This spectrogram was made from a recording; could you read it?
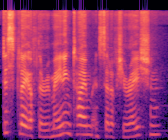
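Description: A woman narrates a scripted screencast in a measured, instructional way. Her voice is fairly high and distinctly bright. A faint layer of noise sits behind the voice-over. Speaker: tutorial narrator.

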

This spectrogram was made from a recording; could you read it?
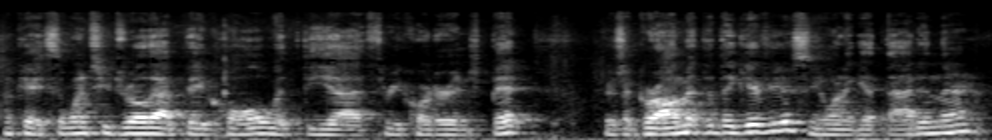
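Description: A young man casually walking viewers through installing a snowmobile accessory in a garage workshop, relaxed and plain-spoken with many fillers. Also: medium pitch, quick pace, over music. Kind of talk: casual step-by-step install walkthrough.

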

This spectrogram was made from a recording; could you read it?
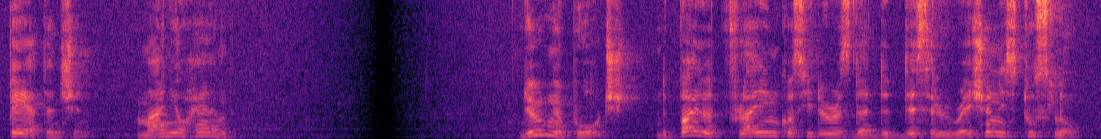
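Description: Lively-voiced man narrating pilot training. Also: a little high, husky. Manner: measured, instructive. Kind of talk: scripted instructional narration.

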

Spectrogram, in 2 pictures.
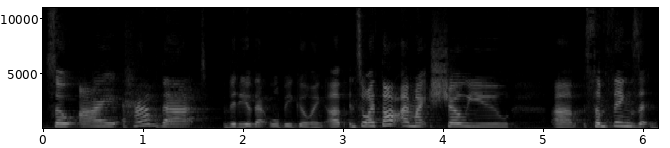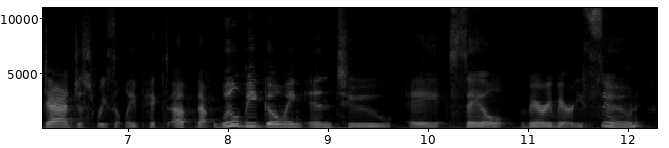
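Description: A woman's voice: fairly high pitch, expressive, a little slow, a bit bright. A woman in her forties chatting casually through a vintage haul video, rambling with fillers and self-corrections, filmed on a close phone camera inside an antique shop. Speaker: vintage reseller and vlogger. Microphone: phone camera held close.

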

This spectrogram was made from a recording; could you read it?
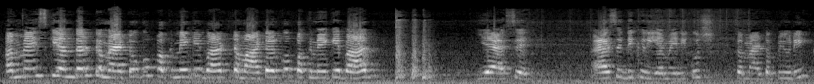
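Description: A woman's voice: sits high, steady tone, moderate pace, pushed and bright, far from the mic, a little hiss or hum. A woman explaining a recipe step by step as she cooks in her home kitchen. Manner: step-by-step instructing. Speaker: home cook vlogger. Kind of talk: cooking demonstration.

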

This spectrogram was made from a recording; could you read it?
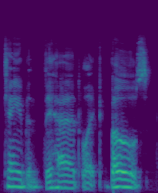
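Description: A gamer playing a weary, hesitant adventurer in a video game roleplay, speaking haltingly. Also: medium pitch, steady tone, darkish tone. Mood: uneasy. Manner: slow, halting.

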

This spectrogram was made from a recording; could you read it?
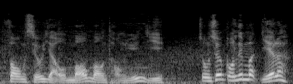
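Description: A man's voice: mid-range voice, wildly swooping pitch, fairly quick, warm tone, faint music behind. A man with a Cantonese accent narrating a scripted first-person story in a dramatic style. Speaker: audiobook narrator.

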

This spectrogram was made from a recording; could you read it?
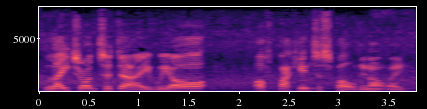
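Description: A man's voice: on the high side, normal speed, background noise. Chatty English man filming himself outdoors. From England. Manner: chatty, jokey, rambling with restarts. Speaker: vlogger. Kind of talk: casual travel vlog chat. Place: outdoors in town streets and a garden. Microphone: camera held at arm's length.

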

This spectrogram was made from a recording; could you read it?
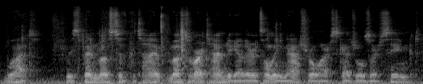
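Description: A man reading the part of a formal, reserved android detective partner in a measured, articulate way at a drama table read. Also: low-pitched, fairly even intonation, lightly acted. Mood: dry. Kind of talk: script read-through of a sci-fi drama. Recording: background noise of a group room.

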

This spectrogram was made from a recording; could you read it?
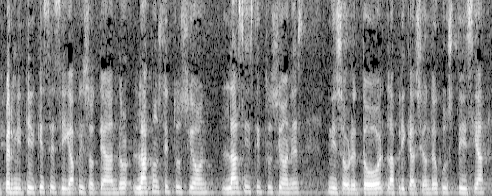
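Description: A middle-aged woman speaking earnestly on a conference panel, with pauses between phrases, into a handheld mic on stage. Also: on the low side, a bit bright, a little hiss or hum. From Colombia. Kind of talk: panel discussion answer. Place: large conference hall stage.

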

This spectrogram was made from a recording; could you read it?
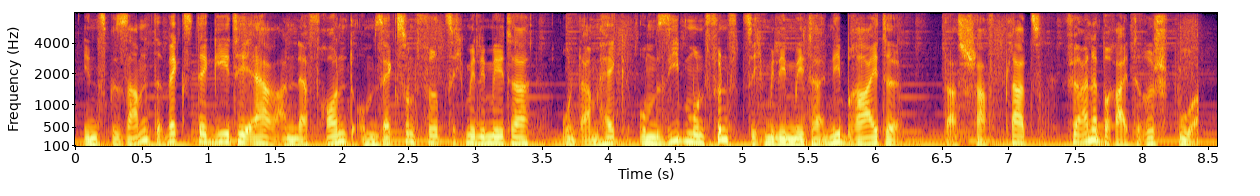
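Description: A man with a German accent reading a scripted, brisk and technical car-review voice-over. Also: mid-range voice, lively intonation. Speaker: car magazine narrator. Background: music.

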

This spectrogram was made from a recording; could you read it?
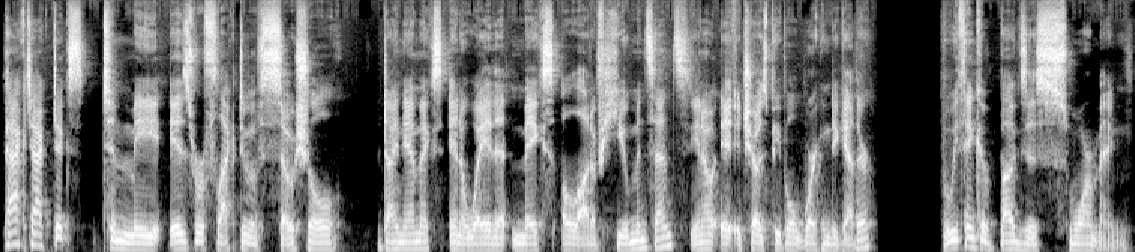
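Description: A man's voice: sits low, moderate pace. A man hosting a podcast, casually discussing and improvising scenes as a game master.

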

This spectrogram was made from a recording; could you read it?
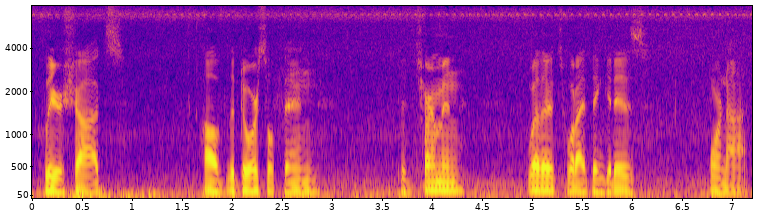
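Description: Male fishing vlogger, easygoing and chatty, lower voice, outdoor action-cam sound with faint crickets. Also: a little mellow, a little hiss or hum, rough recording. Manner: chatty, easygoing, thinking aloud. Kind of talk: casual outdoor vlog narration. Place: outdoors at a marsh pond. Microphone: action camera worn on body.

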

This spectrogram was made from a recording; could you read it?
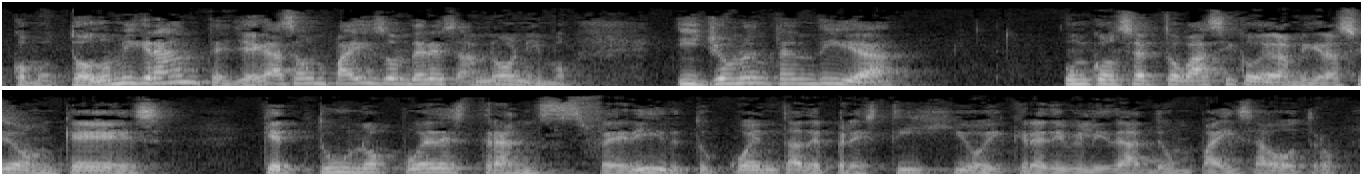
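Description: A Cuban man in his forties with a Cuban Spanish accent, giving an emphatic, reflective interview answer in a small office at a table mic. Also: medium pitch. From Cuba. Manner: expressive, gestures a lot, shifts between emphatic and soft. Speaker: interview guest. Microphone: table mic in front.

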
